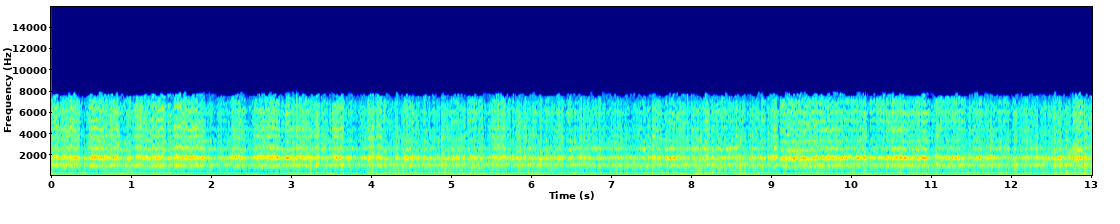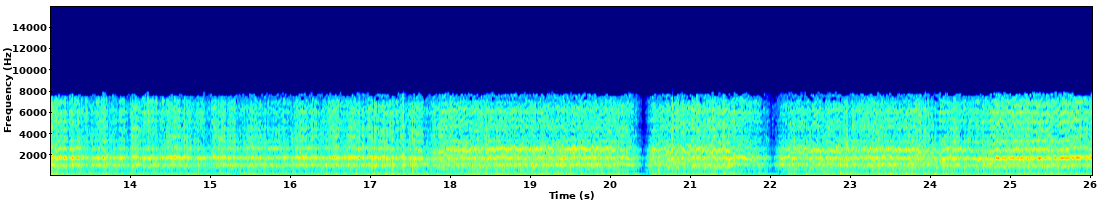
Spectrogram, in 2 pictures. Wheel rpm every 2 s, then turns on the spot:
230, 230, 230, 230, 230, 230, 230, 240, 230, 200, 130, 150, 210.
none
